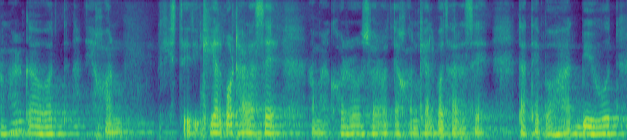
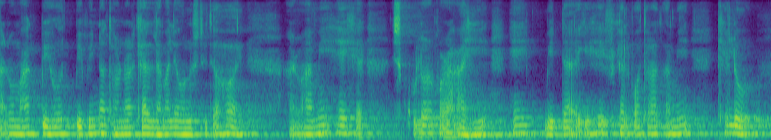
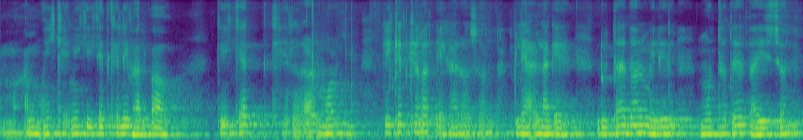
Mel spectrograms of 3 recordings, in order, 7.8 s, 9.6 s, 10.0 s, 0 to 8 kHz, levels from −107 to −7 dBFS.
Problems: none marked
